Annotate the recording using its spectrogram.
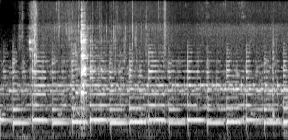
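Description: Background music of quickly repeated plucked guitar notes in a steady rhythm. A short hiss cuts through about a second in.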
